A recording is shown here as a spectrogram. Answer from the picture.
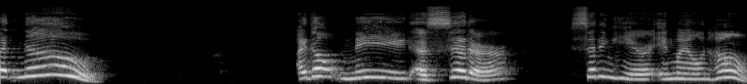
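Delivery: high, carried-away yelling, drawn-out "no". Host of her own YouTube show talks to viewers, yelling. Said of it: "Oh, I'm yelling".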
